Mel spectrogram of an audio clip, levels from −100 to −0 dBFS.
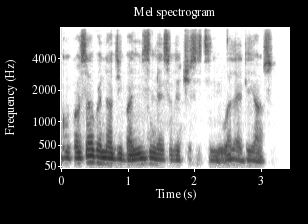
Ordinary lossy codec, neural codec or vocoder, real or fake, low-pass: none; codec, 16 kHz, 8 kbps, FreqCodec, smaller model; fake; none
